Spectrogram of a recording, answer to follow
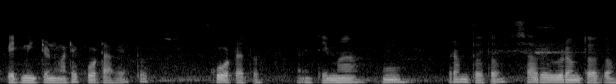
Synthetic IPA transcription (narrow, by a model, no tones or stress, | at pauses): peɖminʈonmaʈekoʈaʋet̪okoʈɦət̪o | ənet̪emãɦũ | ɾəmt̪oɦət̪osaɾueʋũɾəmt̪oɦət̪o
